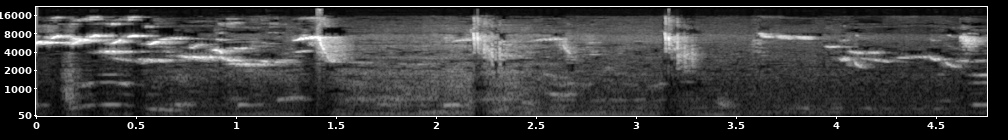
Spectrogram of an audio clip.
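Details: Tledekan gunung (blue-winged leafbird) singing energetically with its mimicked inserts: a quick burst of high twittering at first, then sparser chirps broken by loud clicks.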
